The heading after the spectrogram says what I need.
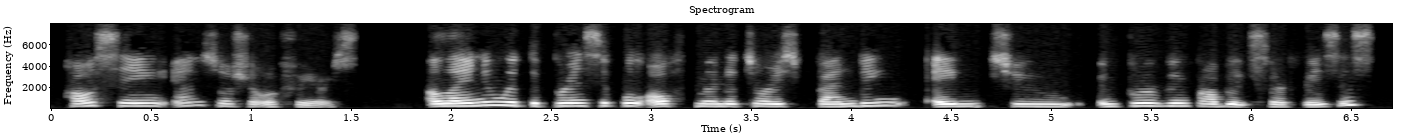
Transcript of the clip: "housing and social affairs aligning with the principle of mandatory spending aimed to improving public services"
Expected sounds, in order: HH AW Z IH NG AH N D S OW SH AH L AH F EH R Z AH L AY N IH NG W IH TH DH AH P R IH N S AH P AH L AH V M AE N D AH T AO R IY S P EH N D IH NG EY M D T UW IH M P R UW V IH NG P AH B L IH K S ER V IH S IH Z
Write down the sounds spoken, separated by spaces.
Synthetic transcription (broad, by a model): HH AW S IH NG AH N D S OW SH AH L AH F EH R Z AH L AY N IH NG W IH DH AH P R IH N S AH P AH L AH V M AE N D AH T AO R IY S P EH N D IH NG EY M T UW IH M P R UW V IH NG P AH B L IH K S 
